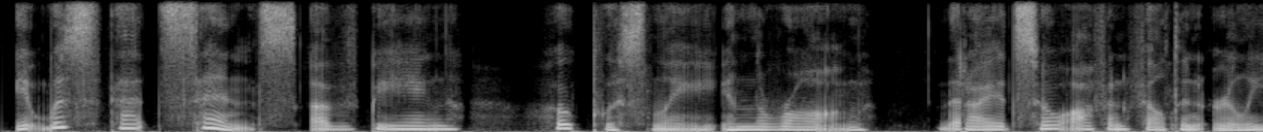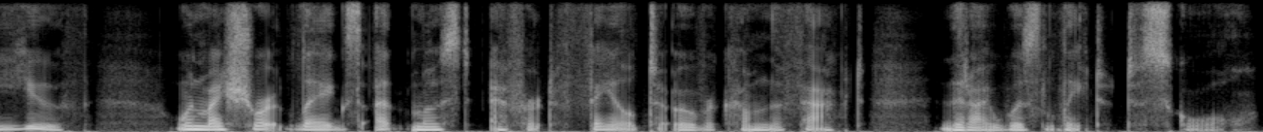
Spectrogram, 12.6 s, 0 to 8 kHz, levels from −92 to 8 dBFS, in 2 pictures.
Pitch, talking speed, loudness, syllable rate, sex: 185 Hz, 170 wpm, -21 LUFS, 4.6 syllables/s, female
